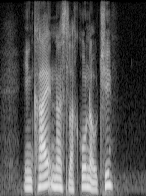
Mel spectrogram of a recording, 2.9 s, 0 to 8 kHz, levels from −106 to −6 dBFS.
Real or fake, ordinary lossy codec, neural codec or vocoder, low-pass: real; none; none; none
